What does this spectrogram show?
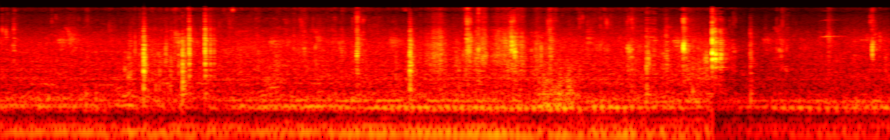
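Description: A person eating with her fingers: chewing and lip-smacking, with many short sharp clicks. A steady low hum underneath drops away about seven seconds in.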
